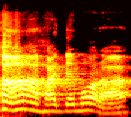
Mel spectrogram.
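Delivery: put-on derisive, mocking, dismissive tone. Retelling the administration secretary's answer about unpaid salaries, retelling a mocking reply. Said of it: "Ainda com um tom de deboche".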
